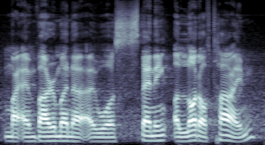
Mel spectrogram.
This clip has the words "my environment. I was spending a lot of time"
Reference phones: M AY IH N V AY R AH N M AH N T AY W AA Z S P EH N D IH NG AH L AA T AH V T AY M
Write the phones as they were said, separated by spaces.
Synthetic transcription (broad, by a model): M AY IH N V AY R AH N M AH N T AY W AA S P EH N D IH NG AH L AA T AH F T AY M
